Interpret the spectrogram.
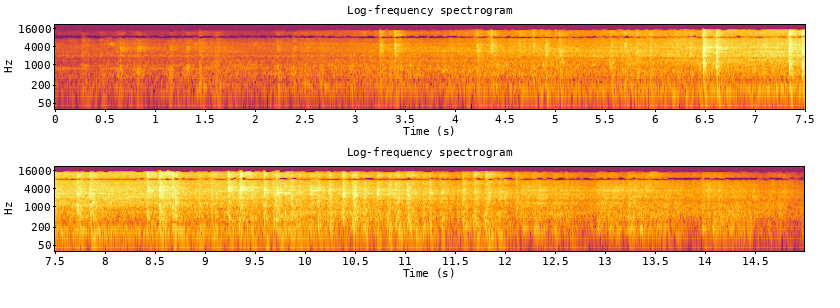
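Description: Rapid Marine Liner electric multiple-unit train approaching and passing close by, its wheels clacking over rail joints in sharp clicks. It grows louder for the first half, is loudest in the middle, then fades away.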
